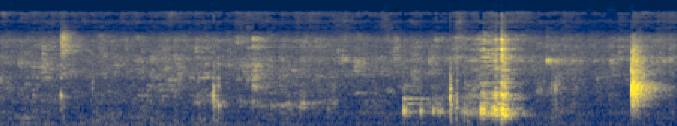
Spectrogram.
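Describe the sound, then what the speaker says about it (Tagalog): Dishes clink and clatter near a sink, with plates and utensils knocking together irregularly and growing louder toward the end. "maghugas na po ko og pinggan"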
